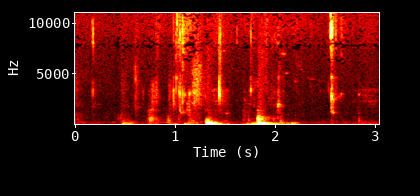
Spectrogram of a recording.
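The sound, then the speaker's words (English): Quiet mouth sounds of someone sipping a peach lemon beer, a shandy made with lemon juice: a couple of soft wet slurps and gulps about half a second apart, with small lip smacks before and after, no talking. “Hit it with the nose. One sip.”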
